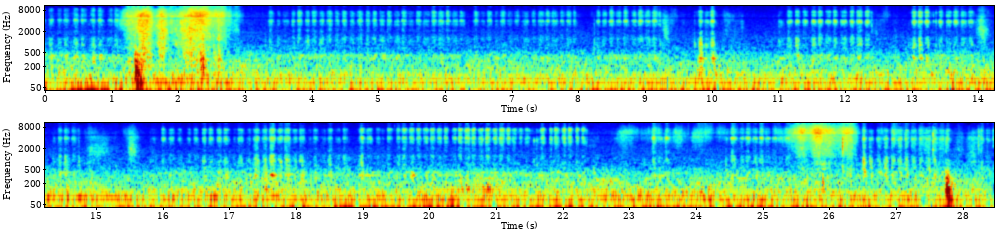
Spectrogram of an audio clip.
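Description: Graphite pencil shading on sketchbook paper: quiet scratching of quick, repeated hatching strokes, with two louder spells of scratching, about two seconds in and near the end.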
